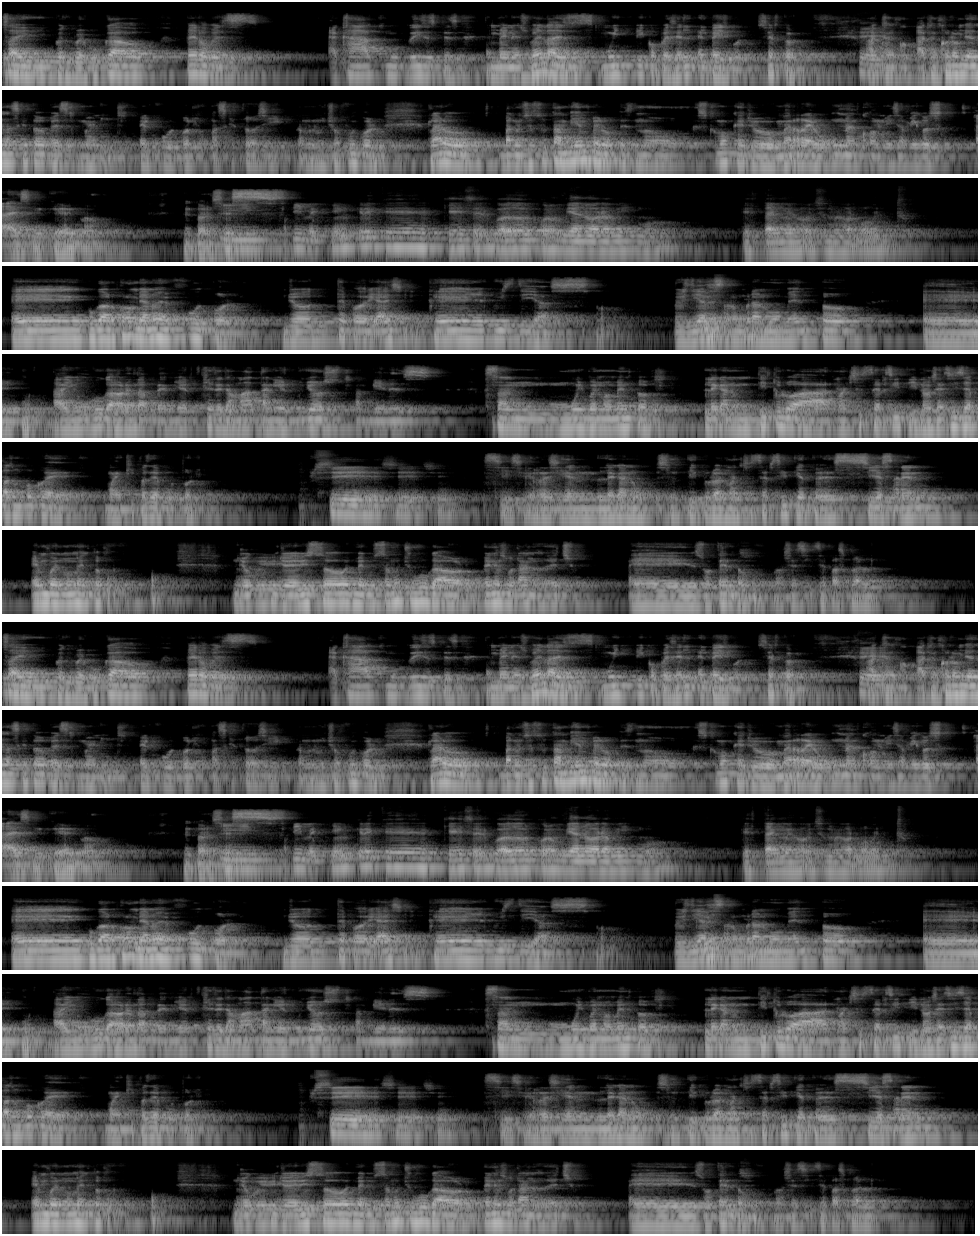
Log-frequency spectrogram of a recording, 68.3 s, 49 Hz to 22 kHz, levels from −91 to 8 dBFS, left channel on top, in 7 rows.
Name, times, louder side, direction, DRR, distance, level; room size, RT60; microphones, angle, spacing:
voice 1, 0.0-1.4 1.8-2.5 3.3-4.5 4.8-7.9 8.4-14.4 14.7-19.1 19.5-20.5 21.3-22.4 29.4-31.6 32.1-35.1 36.0-37.7 38.5-43.3 43.9-45.7 46.1-49.5 49.8-50.7 53.6-58.1 58.8-59.7 60.3-64.3 64.8-67.3, equal, 10° left, 7 dB, 1.0 m, -31 dB
voice 2, 8.5-8.9 19.6-19.9 21.7-26.2 26.9-28.5 36.2-36.4 36.7-37.0 51.9-53.3 60.9-61.7, right 1 dB, 25° right, 6 dB, 0.8 m, -33 dB
18.5 x 9.9 x 2.2 m, 1.1 s
head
